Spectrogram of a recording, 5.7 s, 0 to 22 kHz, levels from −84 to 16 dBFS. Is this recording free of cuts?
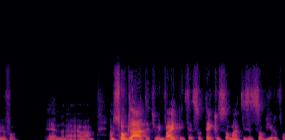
yes; 0 cuts

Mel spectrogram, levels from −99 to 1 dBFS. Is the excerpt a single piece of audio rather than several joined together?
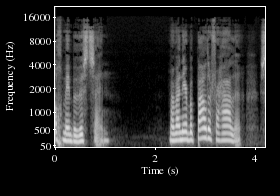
yes; 0 cuts

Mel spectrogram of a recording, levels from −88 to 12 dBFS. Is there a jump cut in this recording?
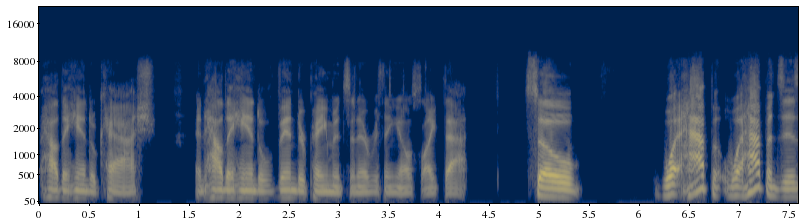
no; 0 cuts

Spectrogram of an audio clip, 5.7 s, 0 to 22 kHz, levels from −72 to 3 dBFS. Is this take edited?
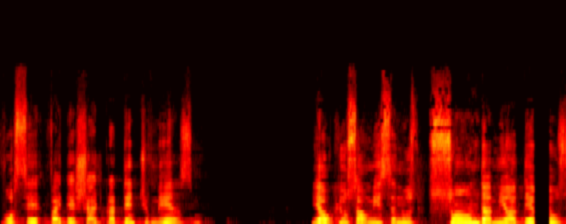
yes; 3 cuts; at 1.0 s, 1.5 s, 4.2 s

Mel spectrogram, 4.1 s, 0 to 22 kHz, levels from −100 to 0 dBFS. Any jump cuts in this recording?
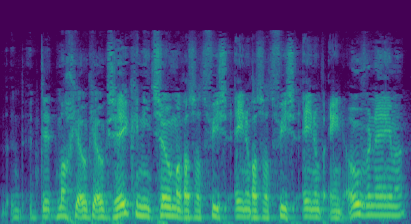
yes; 2 cuts; at 0.9 s, 2.5 s

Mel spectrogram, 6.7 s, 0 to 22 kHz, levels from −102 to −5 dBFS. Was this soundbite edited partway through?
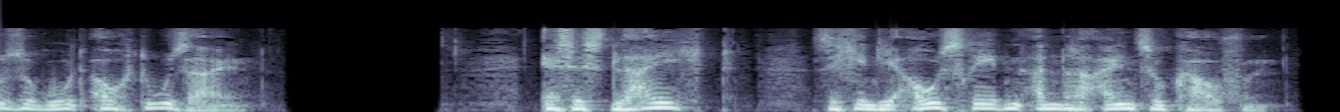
no; 0 cuts

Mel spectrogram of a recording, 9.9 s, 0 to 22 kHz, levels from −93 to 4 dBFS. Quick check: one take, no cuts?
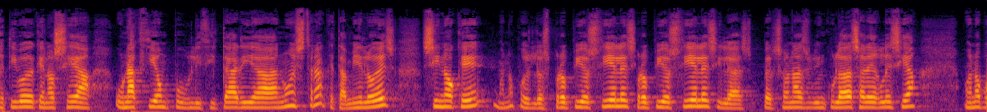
no; 1 cut; at 6.3 s

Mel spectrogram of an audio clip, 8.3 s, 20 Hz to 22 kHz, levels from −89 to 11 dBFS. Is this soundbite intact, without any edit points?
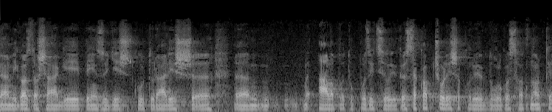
yes; 0 cuts

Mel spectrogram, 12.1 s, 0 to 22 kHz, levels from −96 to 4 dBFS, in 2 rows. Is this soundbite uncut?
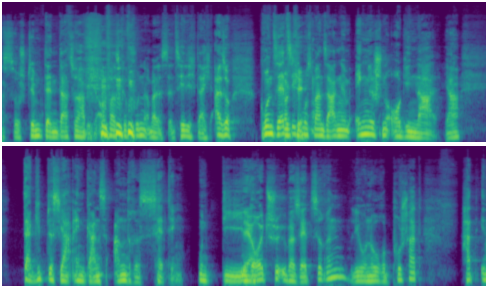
yes; 0 cuts

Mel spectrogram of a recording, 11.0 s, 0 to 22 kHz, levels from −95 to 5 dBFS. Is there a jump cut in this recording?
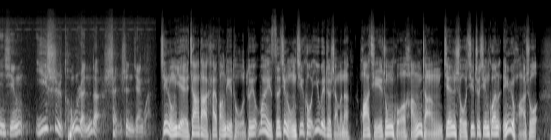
yes; 2 cuts; at 3.1 s, 7.1 s

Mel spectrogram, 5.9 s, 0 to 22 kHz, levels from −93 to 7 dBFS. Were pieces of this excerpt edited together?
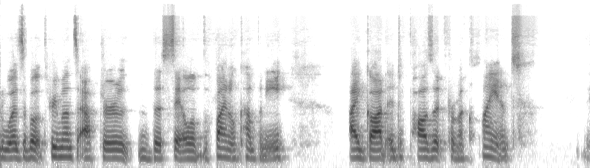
no; 0 cuts

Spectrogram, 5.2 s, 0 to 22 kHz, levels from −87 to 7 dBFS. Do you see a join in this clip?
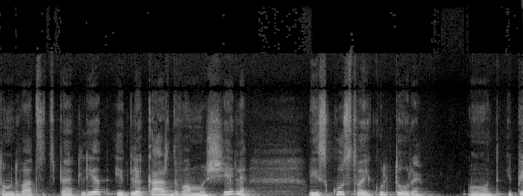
yes; 1 cut; at 3.1 s

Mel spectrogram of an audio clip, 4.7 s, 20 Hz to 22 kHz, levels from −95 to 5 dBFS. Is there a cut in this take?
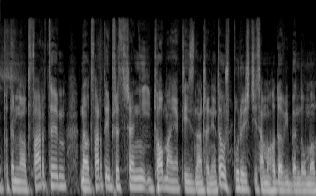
no; 0 cuts

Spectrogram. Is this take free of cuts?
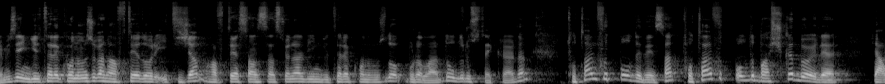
yes; 0 cuts

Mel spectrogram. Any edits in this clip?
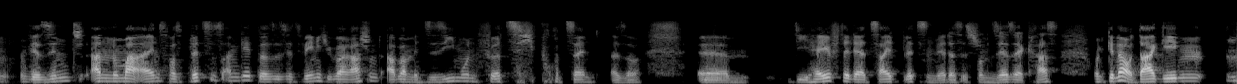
yes; 1 cut; at 0.9 s

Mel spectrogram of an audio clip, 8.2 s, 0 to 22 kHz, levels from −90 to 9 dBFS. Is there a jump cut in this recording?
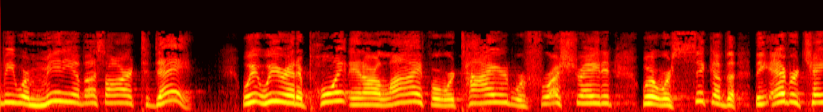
no; 0 cuts

